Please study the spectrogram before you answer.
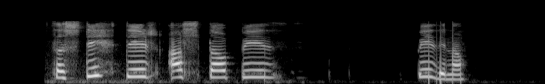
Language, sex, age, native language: Icelandic, female, 8, Icelandic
